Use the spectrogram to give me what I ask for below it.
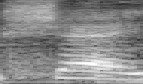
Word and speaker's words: Shay: the sky this is shay bart's mom the name shea sounds like the word shade which is what she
